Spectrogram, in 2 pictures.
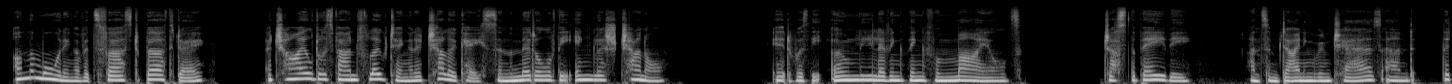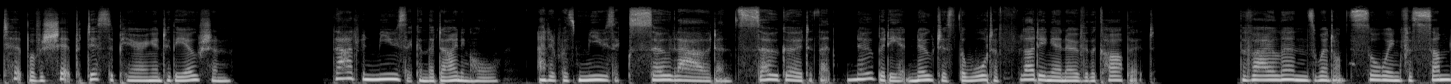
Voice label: audiobook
